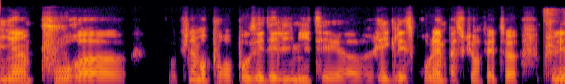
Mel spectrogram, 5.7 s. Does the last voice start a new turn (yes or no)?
no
